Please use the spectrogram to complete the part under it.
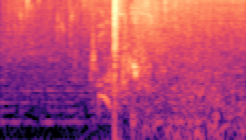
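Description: A fire bursts into flames with a loud whoosh.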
